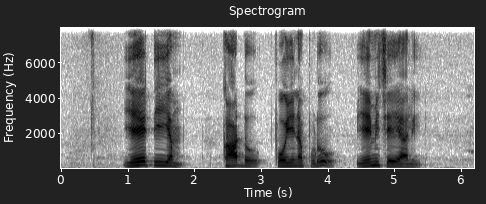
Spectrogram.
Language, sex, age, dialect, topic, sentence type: Telugu, male, 41-45, Central/Coastal, banking, question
